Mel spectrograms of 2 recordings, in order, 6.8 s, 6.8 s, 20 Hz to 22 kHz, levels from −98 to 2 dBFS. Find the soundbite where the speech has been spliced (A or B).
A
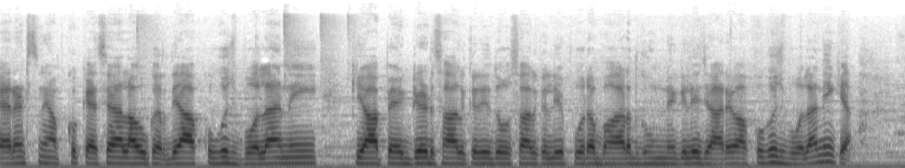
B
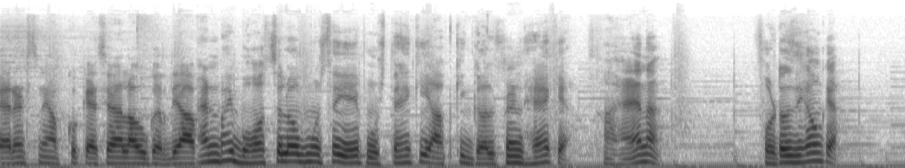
B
